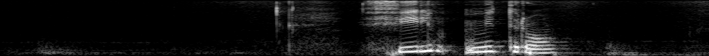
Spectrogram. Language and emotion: Russian, neutral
